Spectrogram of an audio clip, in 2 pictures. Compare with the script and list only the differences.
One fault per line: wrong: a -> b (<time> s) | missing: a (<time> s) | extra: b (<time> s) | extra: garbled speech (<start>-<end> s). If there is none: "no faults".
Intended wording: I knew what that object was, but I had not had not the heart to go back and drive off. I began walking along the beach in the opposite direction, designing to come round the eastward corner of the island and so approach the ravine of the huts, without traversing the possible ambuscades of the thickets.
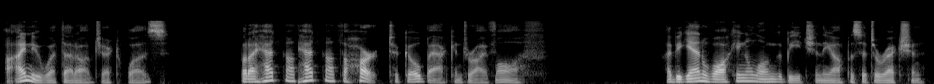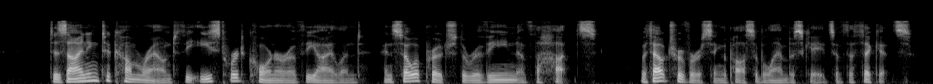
no faults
